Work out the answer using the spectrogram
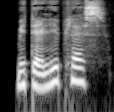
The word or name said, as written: medaljeplads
